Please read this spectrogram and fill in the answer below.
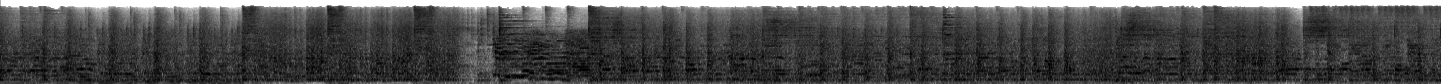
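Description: Punk band playing live, electric guitar and drum kit, loud and driving. About seven seconds in the band stops for a moment, then crashes back in.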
